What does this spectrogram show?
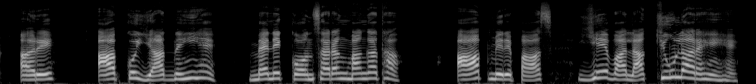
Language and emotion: Urdu, angry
